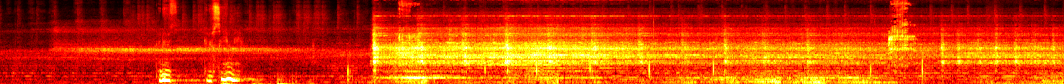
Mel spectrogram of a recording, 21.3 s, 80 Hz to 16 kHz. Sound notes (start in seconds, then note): 7.1 footsteps tapping; 7.1 intense music; 17.8 creature chittering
